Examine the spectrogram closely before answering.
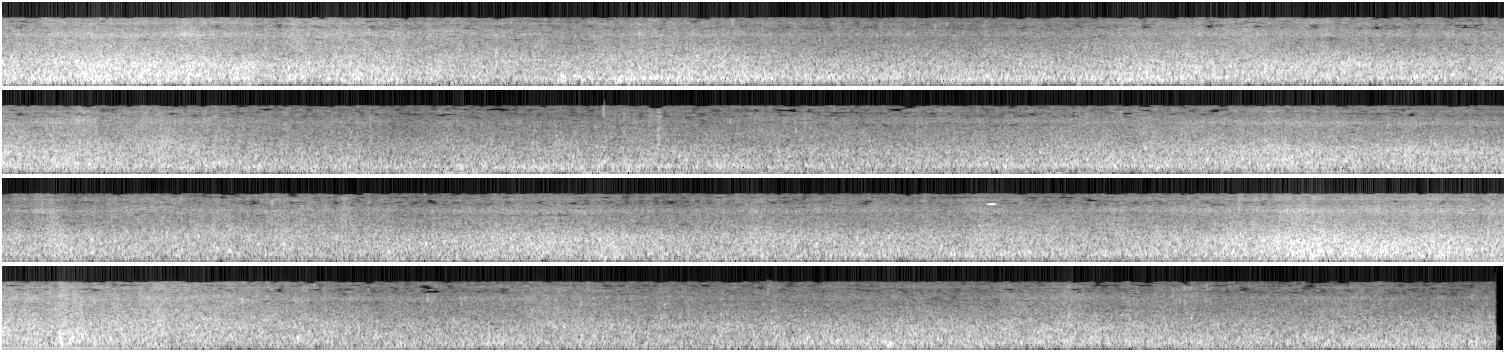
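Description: Rough cyclone surf breaking on the shore: a continuous wash of waves that swells and eases every few seconds, loudest about a second in and again about two-thirds of the way through.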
